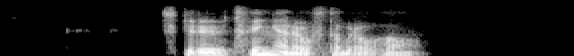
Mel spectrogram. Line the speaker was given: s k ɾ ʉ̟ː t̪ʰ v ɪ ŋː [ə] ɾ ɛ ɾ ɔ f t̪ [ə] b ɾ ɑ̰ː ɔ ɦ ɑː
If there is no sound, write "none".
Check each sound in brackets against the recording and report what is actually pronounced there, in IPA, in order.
a, a

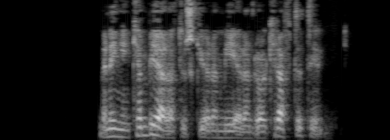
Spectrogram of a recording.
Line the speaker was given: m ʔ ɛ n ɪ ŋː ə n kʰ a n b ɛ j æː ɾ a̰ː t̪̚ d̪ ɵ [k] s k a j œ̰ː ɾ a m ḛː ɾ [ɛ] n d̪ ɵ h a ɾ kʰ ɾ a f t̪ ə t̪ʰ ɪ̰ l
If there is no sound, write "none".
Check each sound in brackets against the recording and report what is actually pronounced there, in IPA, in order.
none, ɛ

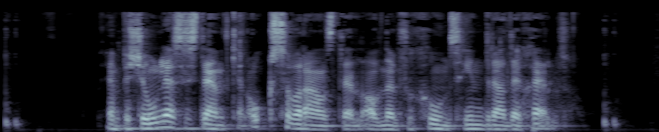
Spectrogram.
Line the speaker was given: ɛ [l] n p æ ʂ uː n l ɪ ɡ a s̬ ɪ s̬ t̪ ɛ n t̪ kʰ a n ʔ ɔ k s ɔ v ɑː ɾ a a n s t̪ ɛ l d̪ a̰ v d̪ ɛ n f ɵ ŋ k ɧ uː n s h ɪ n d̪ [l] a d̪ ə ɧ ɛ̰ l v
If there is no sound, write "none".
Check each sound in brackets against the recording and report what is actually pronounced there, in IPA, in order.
none, ɾ

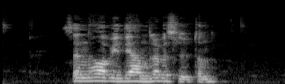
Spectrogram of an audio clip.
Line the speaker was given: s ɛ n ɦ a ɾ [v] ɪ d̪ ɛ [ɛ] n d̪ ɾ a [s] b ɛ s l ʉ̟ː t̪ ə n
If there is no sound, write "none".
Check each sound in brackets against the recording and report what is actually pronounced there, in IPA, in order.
v, a, none

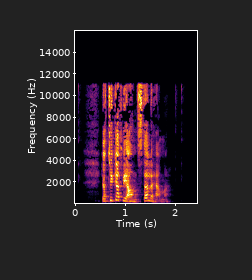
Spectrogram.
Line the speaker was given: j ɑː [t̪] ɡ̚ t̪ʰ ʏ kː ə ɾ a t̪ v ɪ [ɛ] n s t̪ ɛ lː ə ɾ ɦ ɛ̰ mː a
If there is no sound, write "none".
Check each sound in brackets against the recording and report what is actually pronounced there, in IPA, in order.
none, a

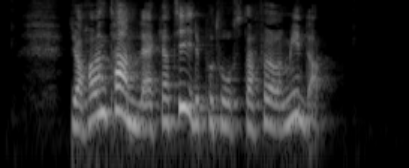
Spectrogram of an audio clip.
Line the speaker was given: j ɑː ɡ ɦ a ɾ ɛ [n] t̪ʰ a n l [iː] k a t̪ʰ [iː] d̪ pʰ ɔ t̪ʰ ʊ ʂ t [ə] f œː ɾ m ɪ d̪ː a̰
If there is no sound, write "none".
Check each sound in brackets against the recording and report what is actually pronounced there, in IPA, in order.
n, ɛː, iː, a

